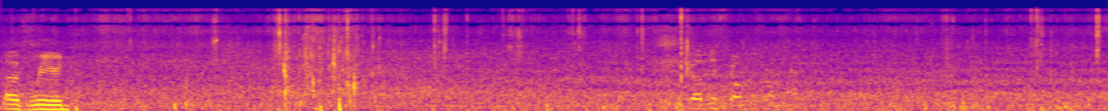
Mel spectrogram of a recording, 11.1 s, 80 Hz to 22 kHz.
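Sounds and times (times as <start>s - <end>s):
wind on microphone: 0.7s - 11.0s.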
